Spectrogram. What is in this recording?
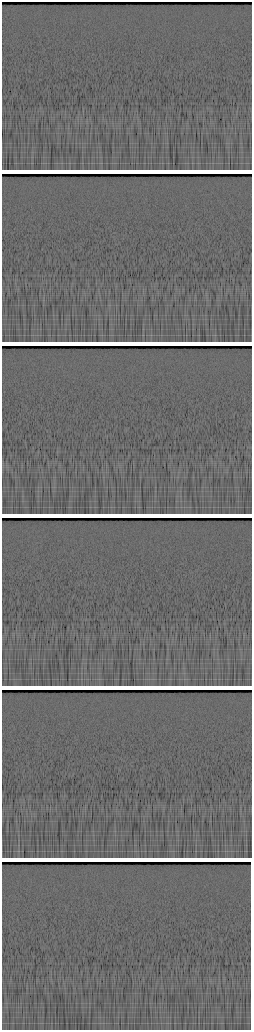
this one is pink noise as we all like it...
